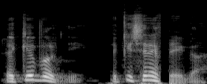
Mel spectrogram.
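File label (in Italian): "e che vor di", dialettale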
